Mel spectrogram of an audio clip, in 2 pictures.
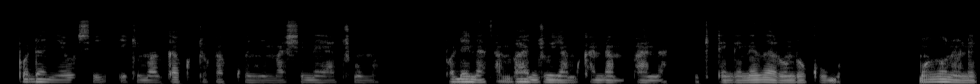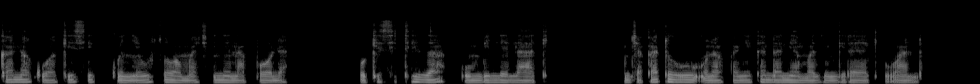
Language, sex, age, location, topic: Swahili, male, 25-35, Kisumu, agriculture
